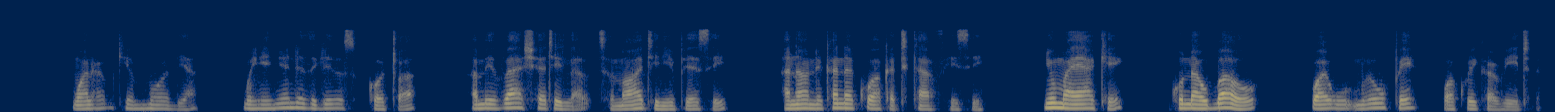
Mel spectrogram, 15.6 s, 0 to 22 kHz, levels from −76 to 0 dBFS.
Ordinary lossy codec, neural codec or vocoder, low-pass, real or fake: Opus, 32 kbps; codec, 16 kHz, 0.3 kbps, FocalCodec; 7.2 kHz; fake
